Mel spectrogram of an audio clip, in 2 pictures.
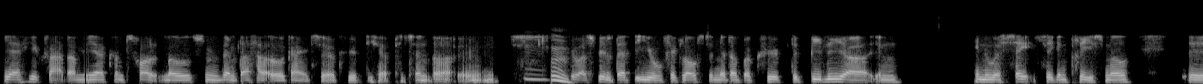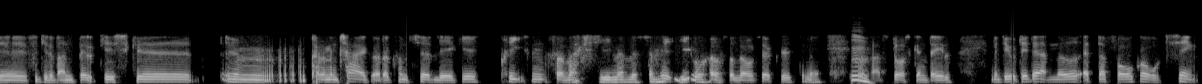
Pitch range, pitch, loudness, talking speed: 105-120 Hz, 110 Hz, -26 LUFS, 195 wpm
